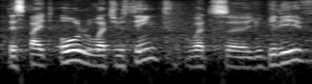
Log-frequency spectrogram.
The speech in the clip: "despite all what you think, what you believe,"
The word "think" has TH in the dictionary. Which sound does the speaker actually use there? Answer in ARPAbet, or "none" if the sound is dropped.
TH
